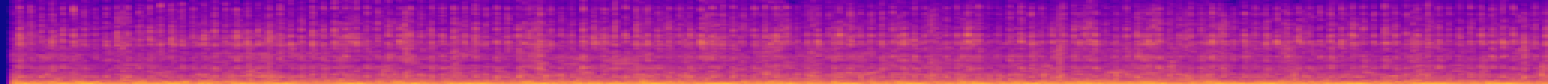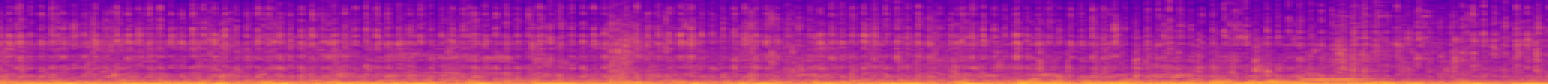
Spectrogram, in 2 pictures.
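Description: Portable fire pump's engine idling steadily.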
